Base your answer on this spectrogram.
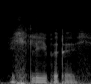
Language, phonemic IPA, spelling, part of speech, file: German, /ˈʔɪç ˈliːbə ˌdɪç/, ich liebe dich, phrase, De-Ich liebe Dich.ogg
- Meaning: I love you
